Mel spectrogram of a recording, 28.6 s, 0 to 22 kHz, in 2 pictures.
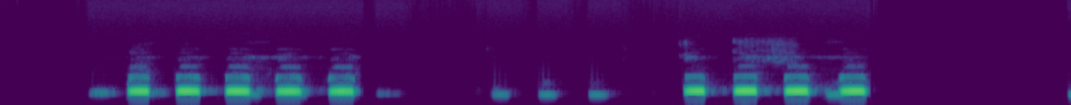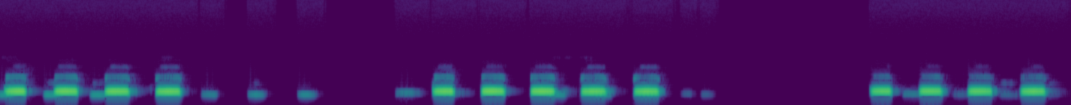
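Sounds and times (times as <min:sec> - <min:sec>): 
Mayotte scops owl hooting on Mayotte: 0:01.2 - 0:05.3, 0:06.6 - 0:08.2, 0:09.1 - 0:11.6, 0:14.2 - 0:18.6, 0:19.6 - 0:23.8, 0:25.9 - 0:28.5.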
